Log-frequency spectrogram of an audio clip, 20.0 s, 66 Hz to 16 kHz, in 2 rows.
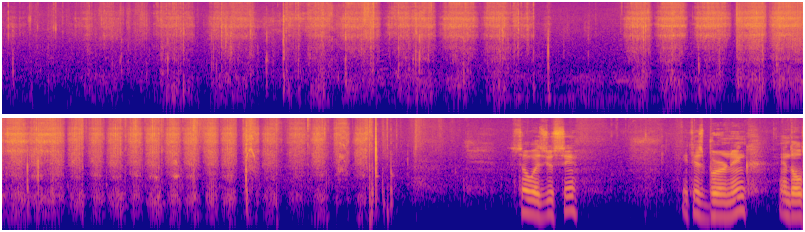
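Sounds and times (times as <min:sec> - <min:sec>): wooden spindle grinding in socket: 0:00.9 - 0:06.9, 0:07.8 - 0:15.0.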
